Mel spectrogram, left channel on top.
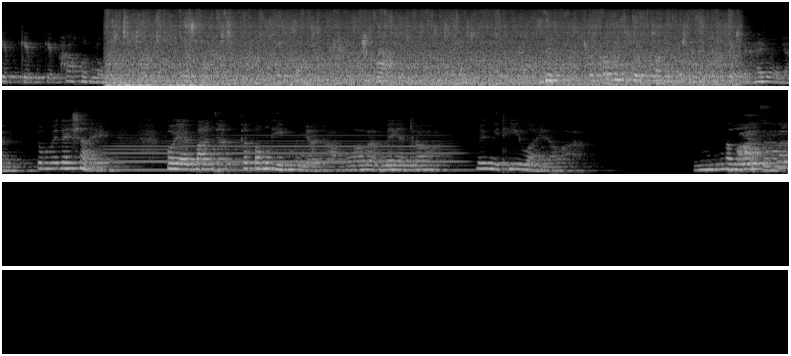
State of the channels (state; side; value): silent; right; digital silence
